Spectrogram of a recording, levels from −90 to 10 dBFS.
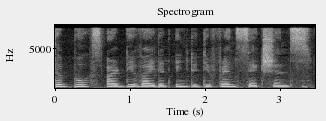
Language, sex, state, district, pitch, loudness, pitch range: English, female, Nagaland, Kohima, 200 Hz, -14 LUFS, 195-215 Hz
